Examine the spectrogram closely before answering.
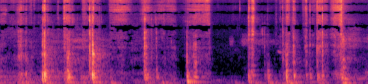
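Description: Small plastic toy figures being tapped and knocked against a cardboard box: about half a dozen irregular short knocks.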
